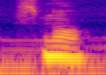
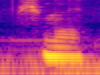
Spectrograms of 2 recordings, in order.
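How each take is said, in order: First: The vowel after the S is dropped. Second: The same.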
